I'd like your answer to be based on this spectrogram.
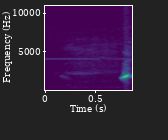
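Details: Vocal tic (whistle), one of her habitual tics, in an adult woman with Tourette syndrome who is not suppressing her tics.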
